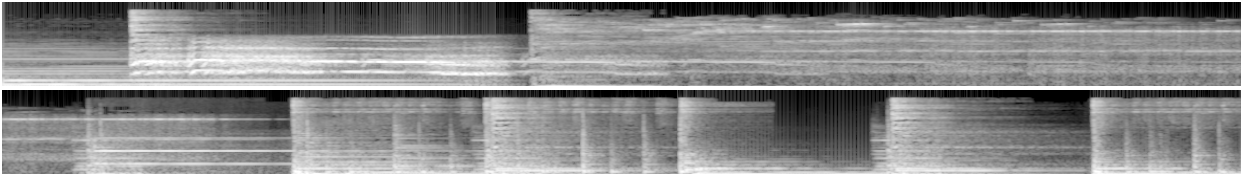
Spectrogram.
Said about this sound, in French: La lumière est victorieuse lorsque le coq se réveille au soleil et la nuit se retire.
